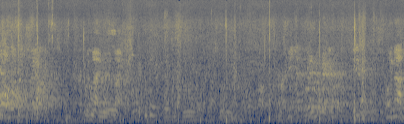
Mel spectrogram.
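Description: Players' voices calling on the pitch, with a few sharp thuds of a football being kicked; the loudest thud comes about seven seconds in.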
